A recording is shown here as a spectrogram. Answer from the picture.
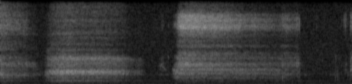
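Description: A man breathing: two long, soft breaths, one after the other.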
